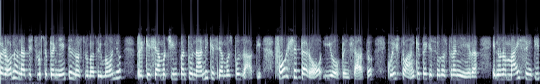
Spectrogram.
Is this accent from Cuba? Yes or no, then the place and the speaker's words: no; Austria; Io sono austriaca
